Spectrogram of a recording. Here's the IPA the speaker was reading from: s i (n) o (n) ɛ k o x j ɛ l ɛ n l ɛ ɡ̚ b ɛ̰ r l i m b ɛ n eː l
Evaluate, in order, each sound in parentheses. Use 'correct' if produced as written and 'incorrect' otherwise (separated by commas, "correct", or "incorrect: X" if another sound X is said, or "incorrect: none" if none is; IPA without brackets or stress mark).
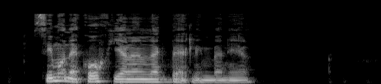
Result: incorrect: m, correct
